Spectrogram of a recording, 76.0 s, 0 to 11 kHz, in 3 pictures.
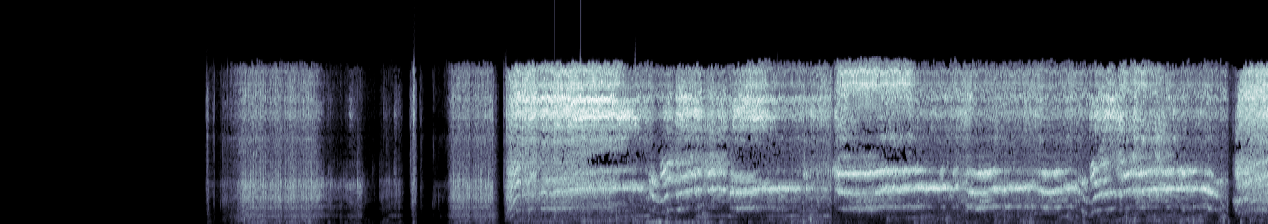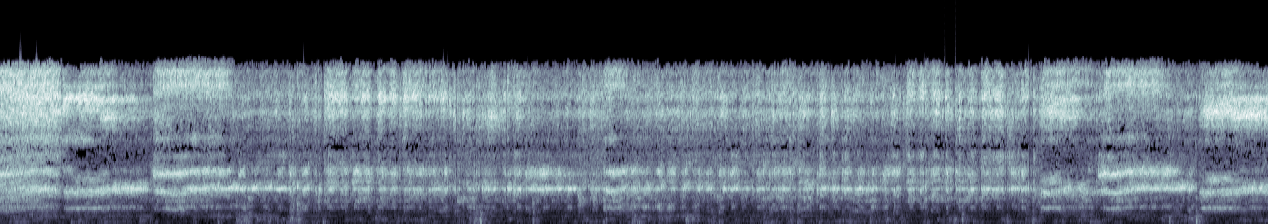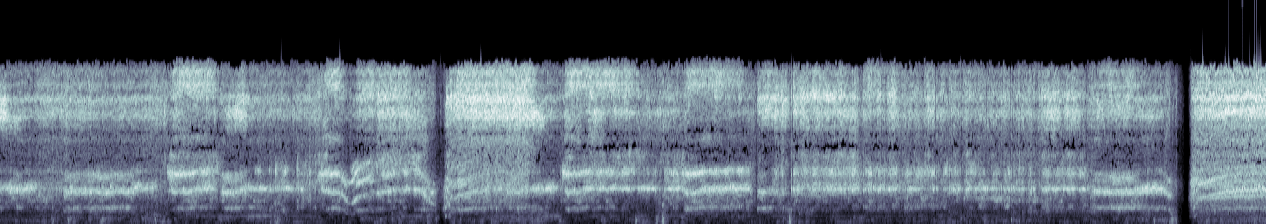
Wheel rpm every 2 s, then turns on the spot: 0, 0, 10, 20, 20, 180, 200, 230, 220, 230, 220, 210, 160, 220, 230, 230, 230, 230, 230, 230, 230, 230, 230, 230, 230, 230, 220, 220, 200, 160, 220, 230, 230, 230, 230, 230, 210, 150.
4-8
